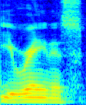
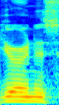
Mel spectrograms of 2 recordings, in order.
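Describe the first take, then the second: First: The ending sounds like the word 'anus'. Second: The ending does not sound like 'anus'. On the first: It invites a rude joke. "not Uranus because I don't want to make any jokes" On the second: It avoids a rude joke. "I said Uranus"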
